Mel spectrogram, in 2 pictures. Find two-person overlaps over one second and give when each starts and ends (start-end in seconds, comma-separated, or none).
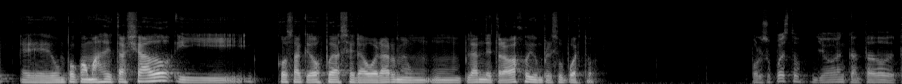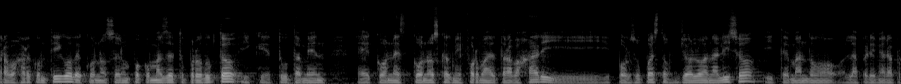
none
